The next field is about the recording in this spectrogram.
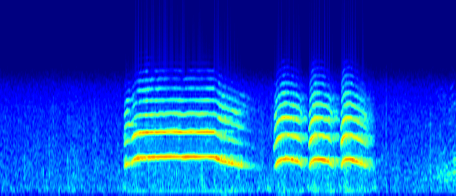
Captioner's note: hollering; chatter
